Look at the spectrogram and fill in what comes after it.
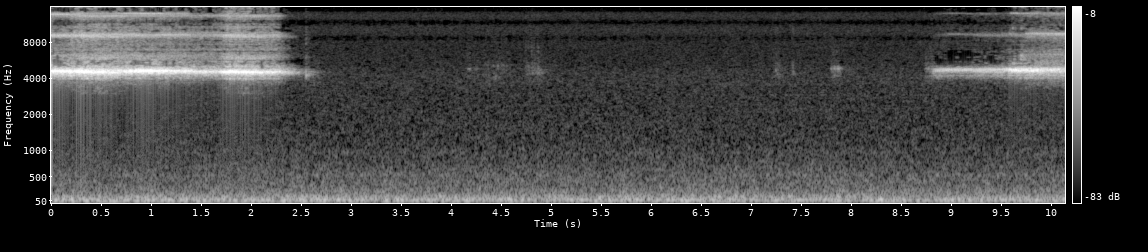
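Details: Many bell crickets singing in August 2020, bright high ringing trills lasting two seconds, then near silence until the bell-like ringing resumes in the final second.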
